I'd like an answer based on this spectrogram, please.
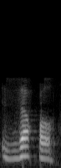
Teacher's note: په ز کې بزنګ آواز راځي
